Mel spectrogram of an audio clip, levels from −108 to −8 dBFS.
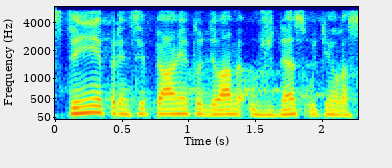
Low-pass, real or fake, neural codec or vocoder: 5.4 kHz; fake; codec, 16 kHz, 8 kbps, FunCodec, trained on Chinese and English, 25 frames a second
